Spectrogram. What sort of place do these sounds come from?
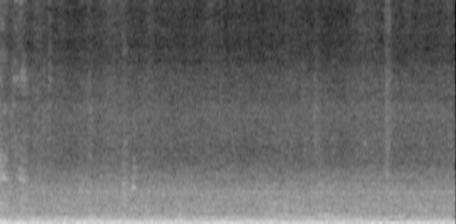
subway train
